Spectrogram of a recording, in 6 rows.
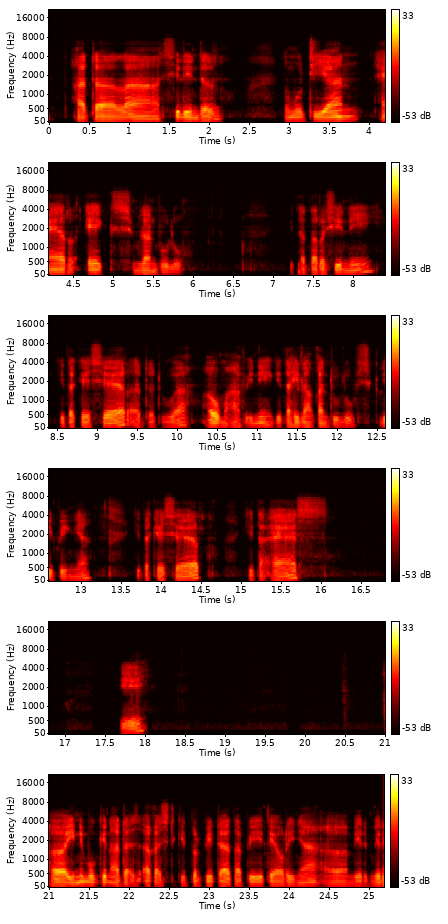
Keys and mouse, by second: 4.4 r, 7.5-8.5 drag, 9.0-10.6 drag, 11.8 ctrl+z, 12.9 click, 14.0-15.1 drag, 15.7 s, 17.7 middle click, 18.8 click, 20.1 middle click, 21.7-22.7 drag, 23.2 click, 24.7 click.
